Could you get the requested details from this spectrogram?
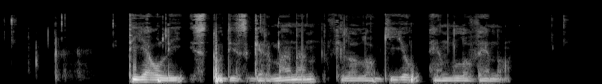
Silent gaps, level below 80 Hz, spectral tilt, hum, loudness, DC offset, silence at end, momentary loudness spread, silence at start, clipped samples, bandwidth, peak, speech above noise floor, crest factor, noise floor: none; -50 dBFS; -5 dB/octave; none; -18 LUFS; under 0.1%; 0.95 s; 21 LU; 1.3 s; under 0.1%; 11.5 kHz; 0 dBFS; 36 dB; 20 dB; -53 dBFS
